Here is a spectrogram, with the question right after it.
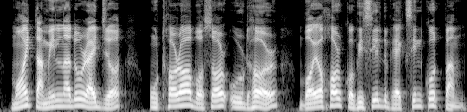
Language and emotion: Assamese, neutral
